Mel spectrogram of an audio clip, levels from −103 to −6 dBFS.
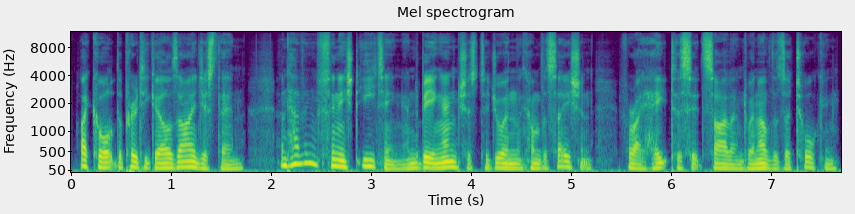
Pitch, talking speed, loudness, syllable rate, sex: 115 Hz, 225 wpm, -18 LUFS, 6.1 syllables/s, male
